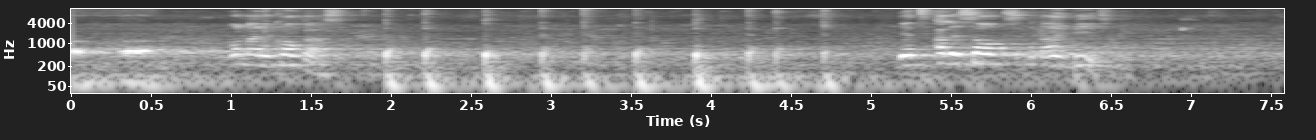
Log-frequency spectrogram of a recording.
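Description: A young man makes vocal scratching and humming sounds into a microphone.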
